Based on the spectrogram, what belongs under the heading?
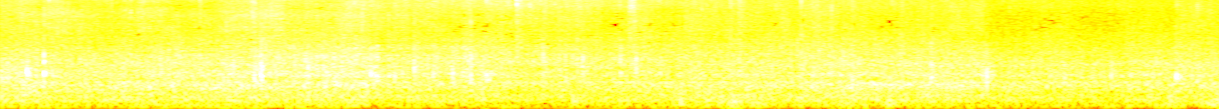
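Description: Rear of a freight train of covered hopper cars rolling away: steady wheel-on-rail rumble and hiss with scattered sharp clicks, easing slightly about five seconds in.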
